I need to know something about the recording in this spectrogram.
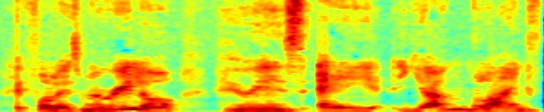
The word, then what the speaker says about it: Marie-Laure: It follows Marie-Laure, oh that was the most English pronunciation ever. It follows Marie-Laure, who is a young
